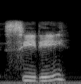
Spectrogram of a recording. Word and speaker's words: CD: The difference, though, is that we say city. Okay, Fuang. So the other one would be CD, and the stress would go on D. So I say, yeah, pass me that CD. Okay, so that D is receiving the stress.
